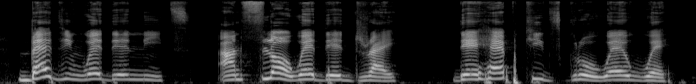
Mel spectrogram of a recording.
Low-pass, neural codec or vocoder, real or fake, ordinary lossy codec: none; vocoder, 48 kHz, 128 mel bands, Vocos; fake; none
